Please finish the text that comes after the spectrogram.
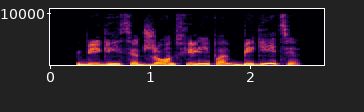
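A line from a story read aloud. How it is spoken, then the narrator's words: Shouting. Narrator (Russian): Нимрод закричал им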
